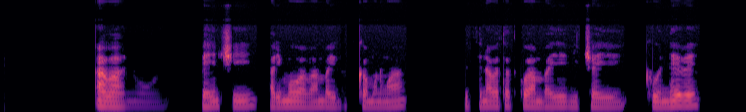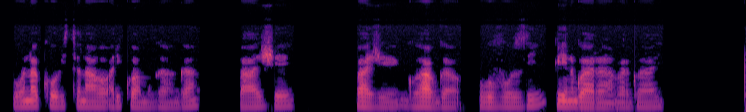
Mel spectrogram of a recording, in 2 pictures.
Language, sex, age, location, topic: Kinyarwanda, male, 50+, Huye, health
